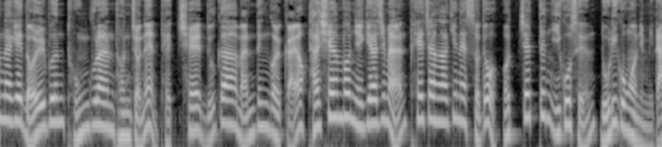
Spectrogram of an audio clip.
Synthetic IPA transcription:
aŋnaɡe̞nʌɭbɯntoŋɡuɾantʌnd͡ʑʌnɯnte̞t͡ɕʰe̞nuɡamandɯnɡʌɭk͈a̰jotaɕʰiɦambʌnje̞ɡiɦad͡ʑimanpʰe̞d͡ʑaŋɦaɡinɦe̞s͈ʌdoʌt͡ɕ͈e̞t͈ɯniɡosʰɯ̰nːoɾiɡoŋwʌɲimɲida̰

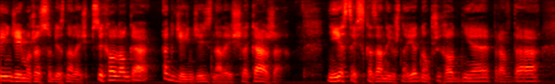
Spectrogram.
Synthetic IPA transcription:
iɲd͡ʑejmɔʐɛsɔbʲjɛznalɛɕt͡ɕpsɘxɔlɔɡaaɡd͡ʑɛiɲd͡ʑejzna̰lɛɕt͡ɕlɛkaʐa̰ | ɲɛjɛst̪ɛɕskazanɘjuʂnajɛd̪̚nɔ̃w̃pʂɘxɔd̪ɲɛpɾavd̪a

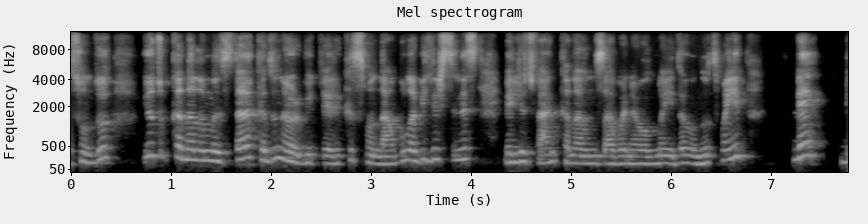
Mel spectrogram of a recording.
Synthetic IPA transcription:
sund̪uːjut̪ʰub̚kʰanalˠɯmɯzd̪akʰad̪ɯnø̞ɾɟyt̪lʲe̞ɾikʰɯsmɯnd̪anbulˠabilʲiɾsiniz̥vɛlʲyt̪væ̰nkʰanalˠɯmɯzabo̞nɛo̞lˠmajɯd̪aunut̪majɯn | vɛb

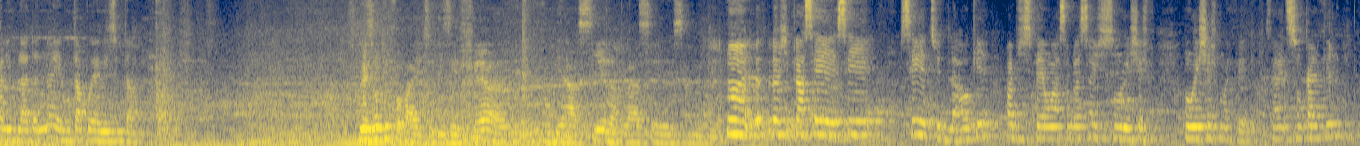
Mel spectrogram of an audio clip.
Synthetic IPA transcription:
aliblad̪ɐ̃nːɐ̃eut̪apwɛʁezylt̪a | pʁezɔ̃kifɔpayt̪ilizefɛʁefobjɛ̃asjelãplassãmnɔ̃lloʒiklasɛsɛ | seet̪yd̪laoke | papʒyst̪fɛɔ̃asɑ̃blasjɔ̃ʒisɔ̃ʁeʃɛʃ | ɔ̃ʁeʃɛʃmwɛ̃fɛt̪ | saed͡zisɔ̃kalkʲyl

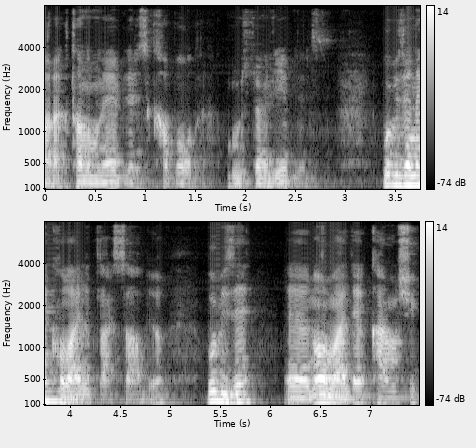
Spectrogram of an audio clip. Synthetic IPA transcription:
a̰ɾa̰kt̪ʰanɯmlˠajabilʲiɾiz̥kʰabuo̞lˠaɾak̚bunusø̞jlʲije̞bilʲiɾiz̥ | bubizɛnɛkʰo̞lˠajlˠɯklˠaɾsa̰ːlˠɯjo | bubizɛ | no̞ɾmalʲd̪ɛkʰaɾmaʃɯk

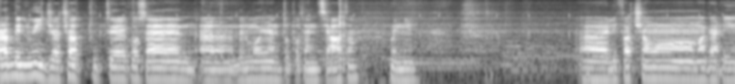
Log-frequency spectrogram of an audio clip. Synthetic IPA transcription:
ɾabːiluid͡ʒat͡ʃɛt̪ːut̪ːelekɔːse | d̪elmoviment̪opot̪ent̪sjaːt̪ekwind̪i | lifat͡ʃːaːmomaɡaːɾi

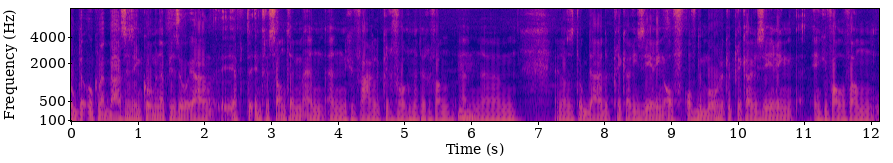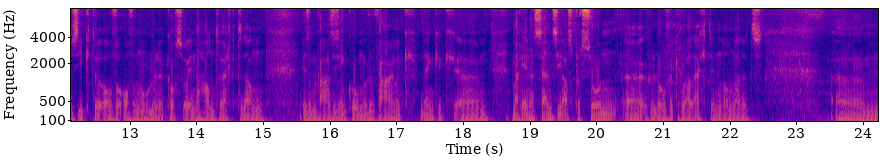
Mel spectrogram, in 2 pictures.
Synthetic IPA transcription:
okdoːkmɛd̚baːzɪs̬ɪnkoːmənɦɛpjəzoːjaːjəɦɛpətɪntərəsɑntəɛnənɣəvaːrləkərvɔrməndərvɑnɛn | ɛ̰nɑlˠsətoːɡ̚daːrdəprekarizɪːrɪŋɔfɔfdəmoːɣələkəprekarizɪːrɪŋ | ɪnɣəvɑlˠvɑnziktəɔfɔfənɔŋɣələkɔfsoːɪndəɦɑntʋɛrktdɑn | ɪs̬ənbaːzɪsɪŋkoːməɣəvaːrlək | dɛŋkɪkəmaːrɪnɛsɛnsiɑlˠspərsoːnəɣəloːfɪkərʋɛlˠɛ̰xtɪnɔ̰mdɑtət | ə

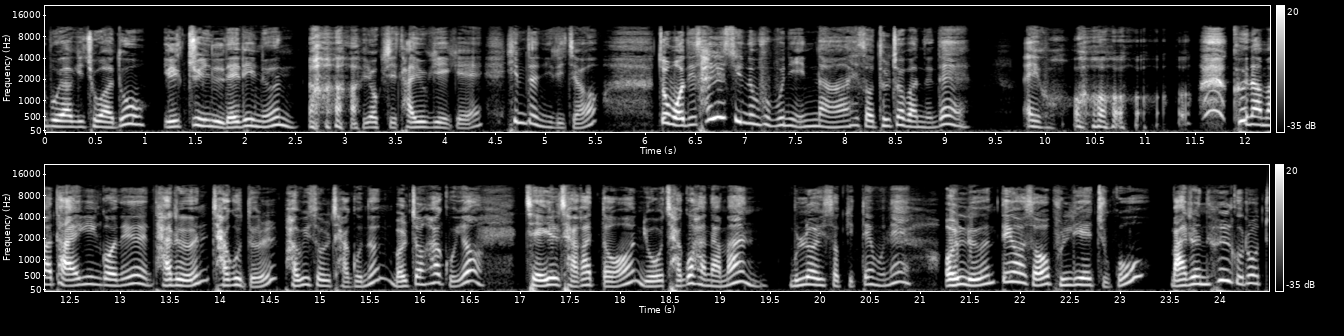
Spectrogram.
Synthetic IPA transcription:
ɭpojaɡit͡ɕoadoiɭt͡ɕ͈uinːe̞ɾinɯnajʌk̚ɕ͈itajuɡie̞ɡe̞çimdɯɲiɾid͡ʑo | t͡ɕomʌdisʰaʎːiɭs͈uinːɯnpubuɲiːnːahe̞sʰʌtɯɭt͡ɕʰʌbanːɯnde̞ | aiɡʌ | kɯnamataɦeŋinɡʌnɯntaɾɯnt͡ɕaɡudɯɭpawisʰoɭt͡ɕaɡunɯnmʌɭt͡ɕ͈ʌŋɦaɡojot͡ɕe̞iɭt͡ɕaɡat̚t͈ʌnjot͡ɕaɡuɦanaman | muɭːʌis͈ʌt̚k͈it͈e̞mune̞ʌɭːɯnt͈e̞ʌsʰʌpuʎːiɦe̞d͡ʑuɡo | maɾɯnhɯɭɡɯɾo

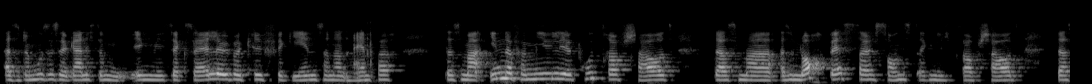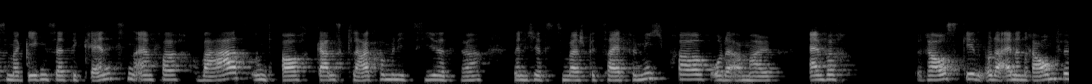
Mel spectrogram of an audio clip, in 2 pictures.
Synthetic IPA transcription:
ʔalzodaːmʊsɛsjaːɡaːɐnɪçtʊmʔɪɐɡŋ̩tv̥iːzɛksuɛləyːbɐɡʁɪfəɡeːənzɔndɐnʔa̰ɪnfaχ | d̥asmɐʔɪndeːɐfamiːljəɡ̥uːt̚d̥ʁaʊfʃaʊt | d̥asmɐʔalzonɔχb̥ɛsɐalsz̥ɔnstʔaɪɡən̩tlɪçd̥ʁaʊfʃaʊtd̥asmɐɡ̥eːɡŋ̩zaɪtɪɡɡ̥ʁɛnt͡sn̩ʔa̰ɪnfaχvaɐtʰʊntaʊxɡ̥ant͡skʰl̥aːɐkʰɔmunit͡siːɐtjaː | vɛnɪçjɛt͡stt͡sʊmbaɪʃpiːlt͡saɪtfyːɐmɪçb̥ʁaʊxʔoːɾɐmaːl | ʔaɪnfaχ | ʁaʊsɡ̥eːnʔoːɾɐʔa̰ɪnənʁaʊmfyːɐ

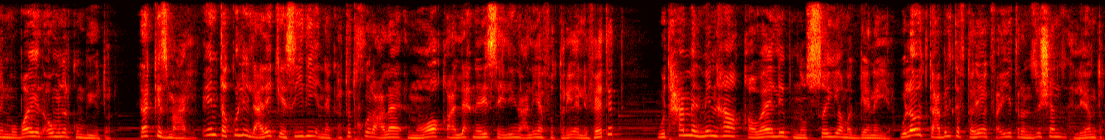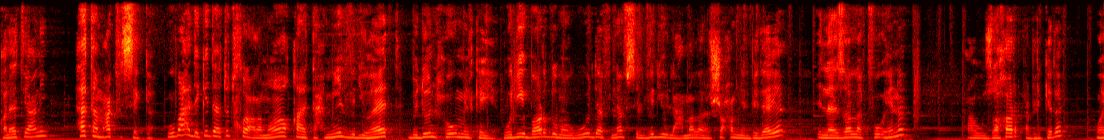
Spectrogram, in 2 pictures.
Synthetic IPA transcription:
nelmobæːjelʔæwmenelkombjuːt̪ɑɾˤ | ɾˤɑkːezmaʕaːjʔent̪ækolːelːiʕaleːkjæsiːd̪iʔenːækhæt̪ed̪xolʕalæelmæwɑːqeʕelːiʔeħnæliːsːæʔeliːnʕaleːhæfit̪ˤːɑɾiːʔælːiːfæːt̪æt̪ | wet̪ħamːælmenɦæqæwæːlebnɑsˤːejːɑmæɡːæːnejːæwelæwt̪aʕabelt̪fi̥t̪ˤɑɾiːʔɑkfiʔæjːt̪ɾˤɑnzeʃænzʔelːhiːæent̪ɑ̥qɑlæːt̪jaʕni | hæt̪hæmʕakfi̥sːekːæwebaʕd̪ked̪æt̪ed̪xolʕalæmæwæːqeʕt̪aħmiːlvid̪ejohæːt̪bed̪uːnħoːʔmelkejːæwed̪iːbɑɾˤd̪ˤomowɡuːd̪æfinæfselvid̪joʔlːiʕamːælhæʃːɑħmenelbed̪æːjæʔelːæzˤɑlːækfoːʔhenæ | ʔæwzɑhɑɾˤʔablked̪æ

